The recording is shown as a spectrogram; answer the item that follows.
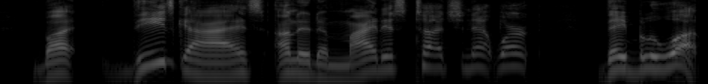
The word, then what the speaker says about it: Meidas: The biggest names in the space right now is without a doubt, it is what we call the Midas Touch Network. They spell it weird and different. They spell it MEIDAS.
